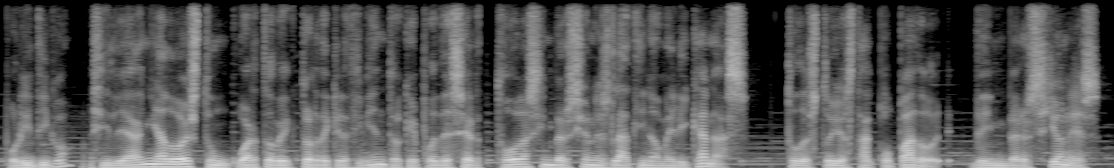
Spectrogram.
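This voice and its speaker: A man in his fifties from Madrid, a private bank executive speaking in a corporate interview, measured and pausing often with "eh". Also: fairly low pitch, mellow, faint music behind. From Madrid, Spain. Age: 50s. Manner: measured, with frequent "eh" pauses.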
